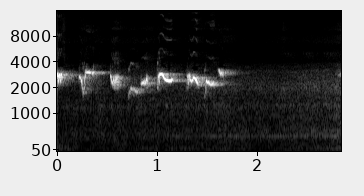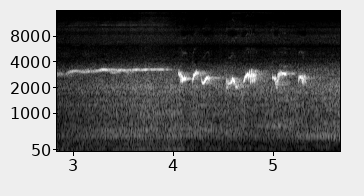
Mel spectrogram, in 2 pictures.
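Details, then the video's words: Robin singing vigorously, used to prompt other robins to sing: rapid clusters of high chirpy whistled notes, a pause, then a long thin steady whistle leading into more fast chirps. "masteran burung robin gacor dor,bikin robin lain ikutan gacor"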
